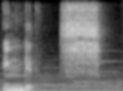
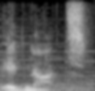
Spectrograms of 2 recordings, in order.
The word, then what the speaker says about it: ingots: 2 more electronics, 2 more kaolinite, and 10 more ingots. One of my old Latro buddies used to pronounce that word ignots.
